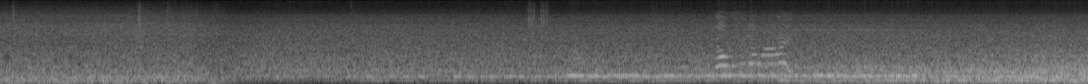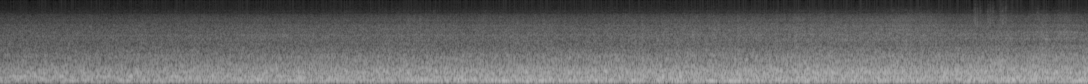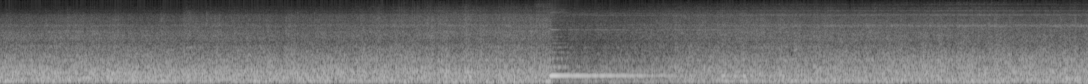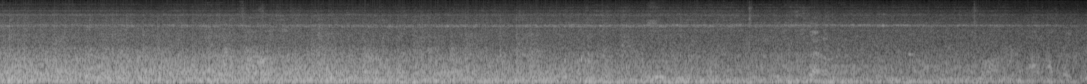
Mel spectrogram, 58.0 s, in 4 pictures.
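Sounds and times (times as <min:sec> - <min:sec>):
train wheels rumbling on track: 0:00.0 - 0:58.0
short steady tone: 0:36.2 - 0:39.9.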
